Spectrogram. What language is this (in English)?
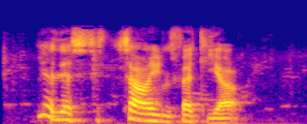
Kabyle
